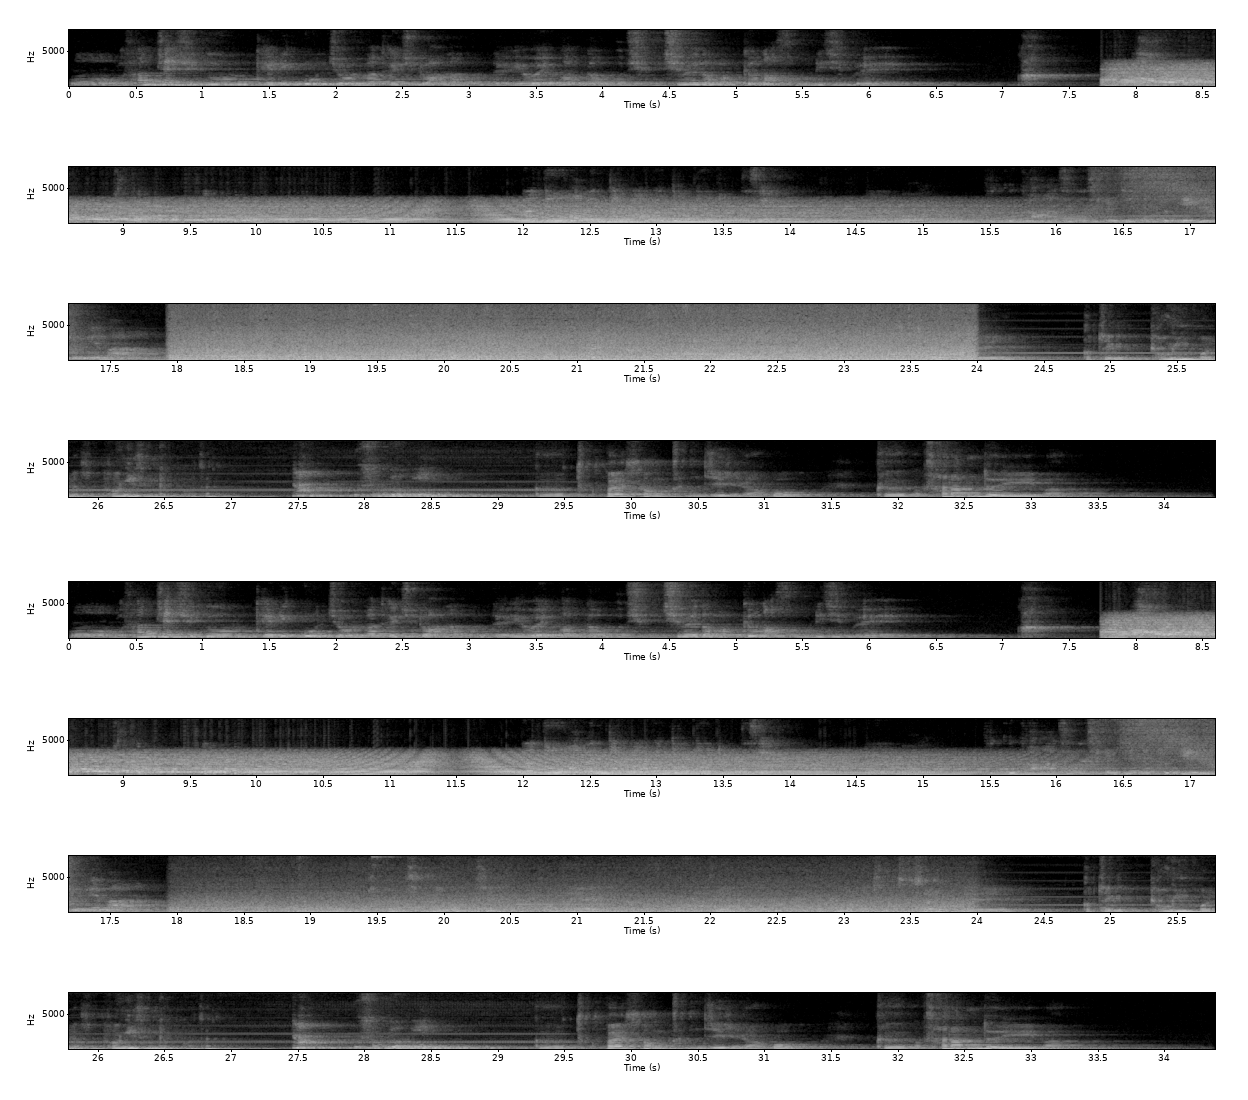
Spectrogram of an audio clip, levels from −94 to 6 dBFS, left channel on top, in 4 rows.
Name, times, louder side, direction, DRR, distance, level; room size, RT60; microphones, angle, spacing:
voice 1, 0.0-6.2 8.0-8.2 9.1-9.2 9.5-9.9 12.0-14.1 14.6-14.9 15.6-17.8 24.9-25.2 27.5-28.6, right 1 dB, 40° right, -3 dB, 3.5 m, -32 dB
Guitar, 7.7-16.3 16.7-17.0, right 2 dB, 60° right, 1.8 m, -26 dB
sound 1, 16.2-29.5, left 8 dB, 85° right, 4.8 m, -38 dB
sound 2, 17.9-24.0, left 8 dB, 80° left, 0.4 m, -25 dB
voice 2, 18.9-22.6 22.9-24.4 24.8-26.9 29.3-33.3, equal, ahead, 2 dB, 0.7 m, -30 dB
29.0 x 10.5 x 3.3 m, 2.1 s
head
